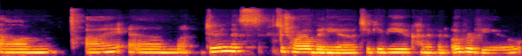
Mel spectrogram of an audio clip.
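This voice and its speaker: Speaking very slowly, a woman with a dark, mellow tone and a somewhat breathy medium-pitched voice shows ordinary pitch variation. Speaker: blog managing editor, mom blogger. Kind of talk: tutorial. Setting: bathroom at night. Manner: whispery, hushed. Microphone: echoey audio.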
